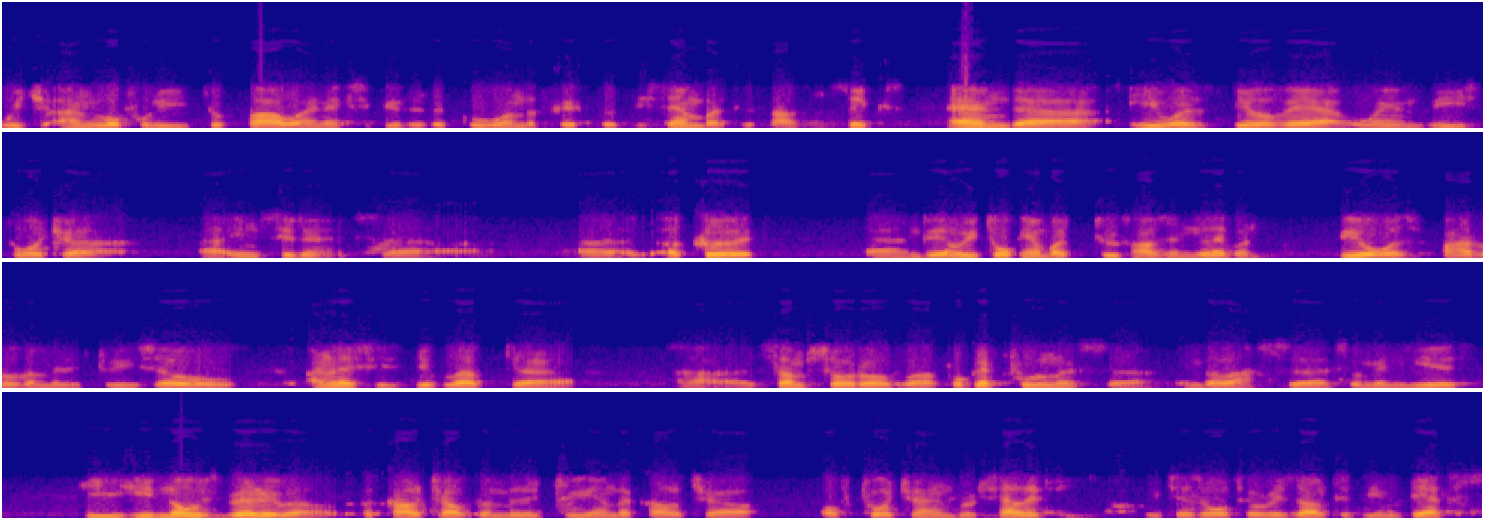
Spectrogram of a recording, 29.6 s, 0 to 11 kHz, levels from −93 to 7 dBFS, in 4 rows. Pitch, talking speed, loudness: 115 Hz, 165 wpm, -22 LUFS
